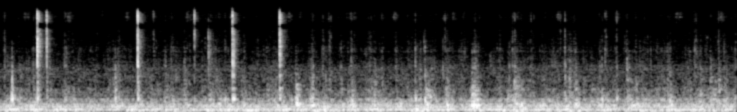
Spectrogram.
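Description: A washing machine drum rumbles steadily as it turns.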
